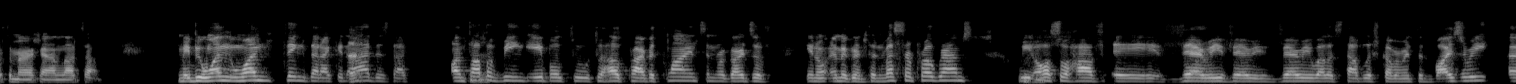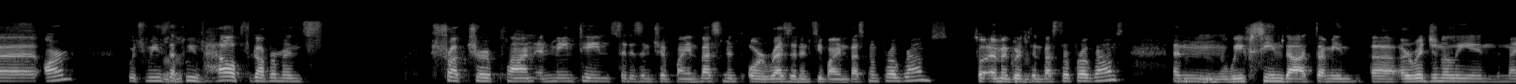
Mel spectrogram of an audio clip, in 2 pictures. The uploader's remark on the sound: Zoom links will be provided 24 hours in advance via an Eventbrite message. For those joining us on Zoom.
